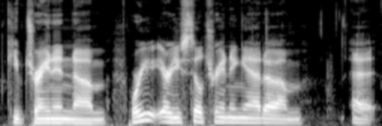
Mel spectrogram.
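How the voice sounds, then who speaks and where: A young man hosts a relaxed podcast chat. His voice is bright and crisp, and the sound is dry and close. He is easygoing and laughs often. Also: medium pitch, moderate pace, dry recording. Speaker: podcast host.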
